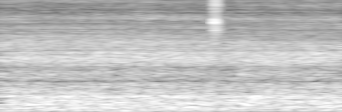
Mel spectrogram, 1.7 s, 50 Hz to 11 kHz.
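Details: 1952 Rogers-built M-1950 military gasoline stove, fuel cap gasket and NRV pip replaced, lit after preheat before switching to run: steady, even hissing roar with no sputter or surging; burning cleanly, normal.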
